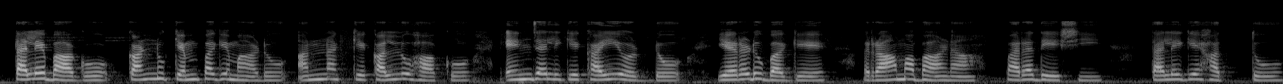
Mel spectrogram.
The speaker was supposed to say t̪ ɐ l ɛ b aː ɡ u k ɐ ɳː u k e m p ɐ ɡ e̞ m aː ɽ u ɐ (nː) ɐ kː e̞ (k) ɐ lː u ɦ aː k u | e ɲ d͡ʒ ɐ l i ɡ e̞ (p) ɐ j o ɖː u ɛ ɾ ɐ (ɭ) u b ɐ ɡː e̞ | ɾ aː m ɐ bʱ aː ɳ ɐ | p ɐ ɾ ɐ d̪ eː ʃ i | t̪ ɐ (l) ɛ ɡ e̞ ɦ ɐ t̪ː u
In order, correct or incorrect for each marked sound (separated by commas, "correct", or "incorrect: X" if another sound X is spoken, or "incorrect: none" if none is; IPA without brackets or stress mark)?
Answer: correct, correct, incorrect: k, incorrect: ɽ, correct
